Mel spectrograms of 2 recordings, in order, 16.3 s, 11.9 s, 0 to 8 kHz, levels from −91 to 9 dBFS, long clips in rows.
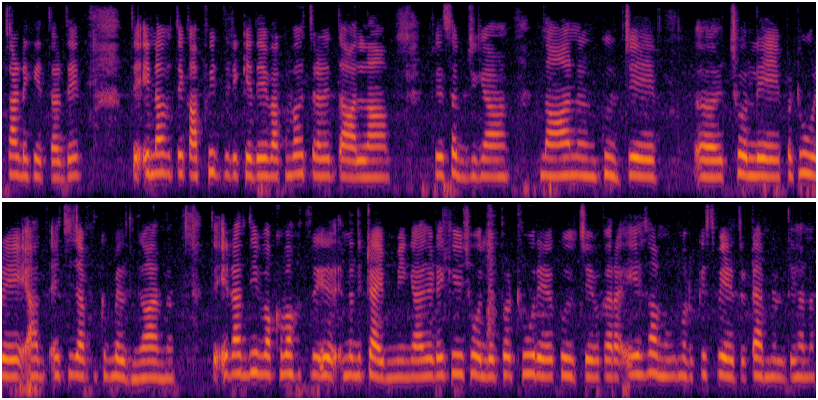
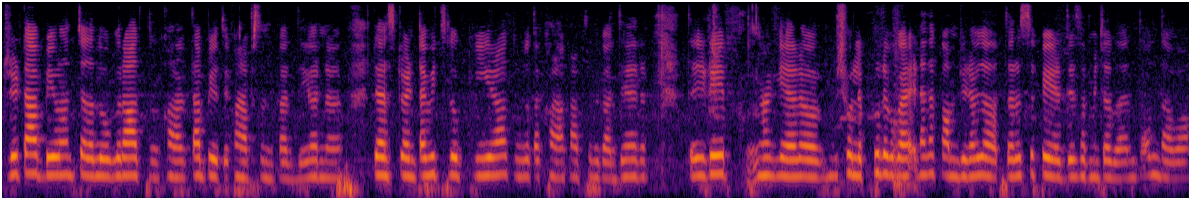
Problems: background sounds at intervals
